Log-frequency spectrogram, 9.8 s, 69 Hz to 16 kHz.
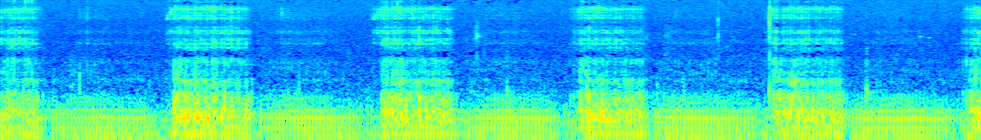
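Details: British Shorthair mother Polina purring as her three 3-day-old kittens nurse; a low continuous rumble rises into a louder inhaled surge about every two seconds, five swells across the stretch.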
